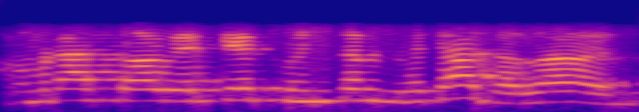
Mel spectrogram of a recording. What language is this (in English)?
Maithili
